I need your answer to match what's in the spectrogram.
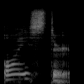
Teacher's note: It starts with a diphthong oi.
